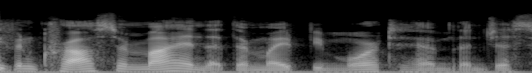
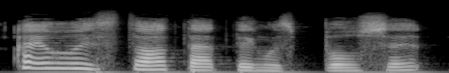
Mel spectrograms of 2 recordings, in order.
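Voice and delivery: higher, louder gloating voice; triumphant; 10 semitones higher, 5 dB louder than usual. A narrator's reading. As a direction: crow a little victory. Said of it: "Rachel said with triumph".

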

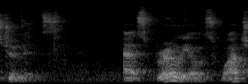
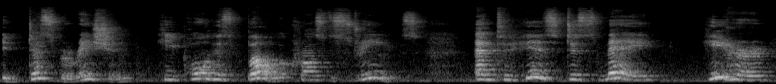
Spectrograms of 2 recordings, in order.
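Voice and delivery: high, loud, mounting urgency; desperate narration; 11 semitones higher, 10 dB louder than usual. A narrator's reading. Narrator as Berlioz tries his bow, loud desperate build. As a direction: drive the climax forward at full voice.

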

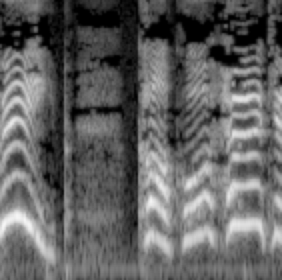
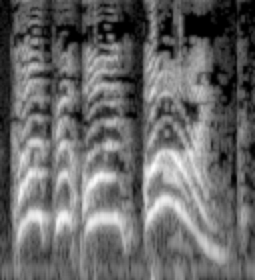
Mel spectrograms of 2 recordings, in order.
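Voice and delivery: high rooster crow turning into oinks; shouted crow; 10 semitones higher, 4 dB louder than usual. A narrator's reading. Cockerel trying again to crow, shouted. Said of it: "So he tried again".

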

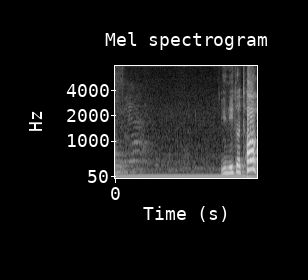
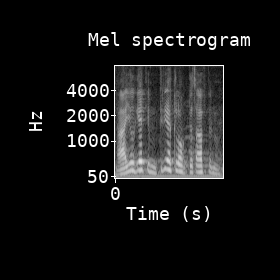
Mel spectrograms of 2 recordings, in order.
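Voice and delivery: usual speaking voice

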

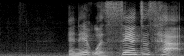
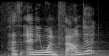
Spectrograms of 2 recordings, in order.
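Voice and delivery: ordinary delivery, nothing marked

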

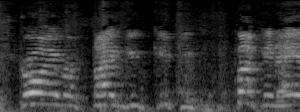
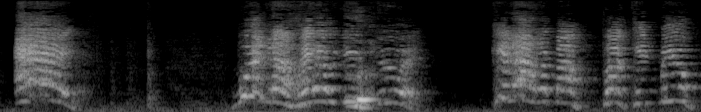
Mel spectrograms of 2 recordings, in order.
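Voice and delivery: higher, indignant scolding; angry yell; 5 semitones higher than usual. Real, not acted. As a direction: yell at the grandson to back off. Grandma catches grandson drinking her milk.

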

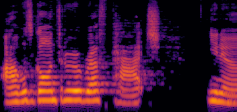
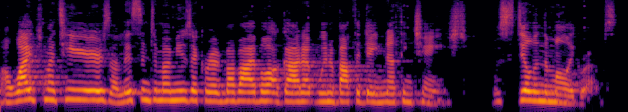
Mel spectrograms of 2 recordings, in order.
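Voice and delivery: ordinary talk, nothing marked

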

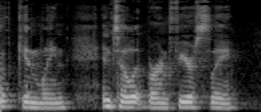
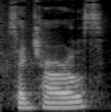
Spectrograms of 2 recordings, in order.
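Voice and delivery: usual speaking voice

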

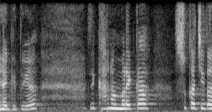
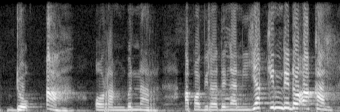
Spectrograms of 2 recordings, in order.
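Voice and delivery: preaching; 2 semitones higher, 7 dB louder than usual. Acted. Preacher quoting scripture to the church, building to loud shout. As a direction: rise to full preaching force on kuasanya.

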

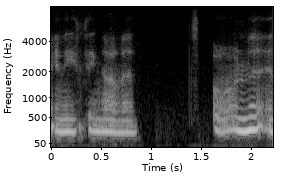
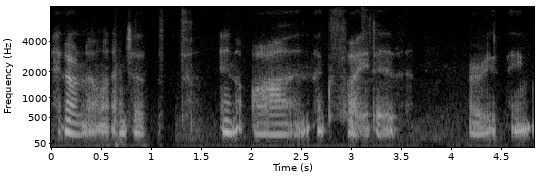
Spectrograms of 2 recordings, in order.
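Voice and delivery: hushed whisper so nobody wakes; whispering late at night; quiet at night. Real, not acted. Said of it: "I'm talking quiet because my roommates are asleep".

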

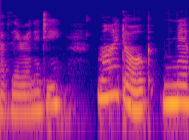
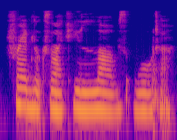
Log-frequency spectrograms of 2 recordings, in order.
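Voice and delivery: usual speaking voice

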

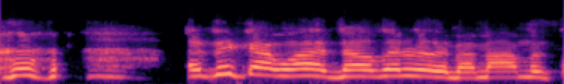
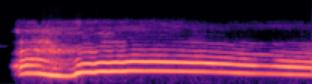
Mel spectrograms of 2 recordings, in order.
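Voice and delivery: laughing; 11 semitones higher, 5 dB louder than usual. Real, not acted. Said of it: "laugh after friend's singing".

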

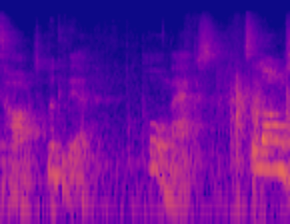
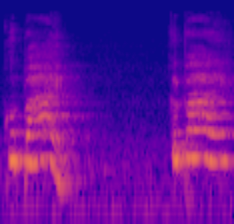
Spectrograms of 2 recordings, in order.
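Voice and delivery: little farewell calls; 12 semitones higher, slower than usual. Acted. Max waves to the wild things, little farewell calls. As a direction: call bye in a small high voice.

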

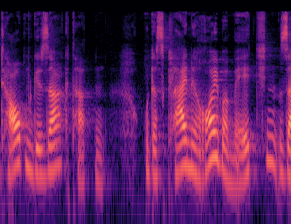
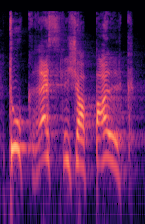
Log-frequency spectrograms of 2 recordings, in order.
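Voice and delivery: higher, louder scolding; cross scolding mother; 7 semitones higher, 4 dB louder than usual. A narrator's reading. Mother to the daughter who bit her ear, cross scolding. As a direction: scold the horrid brat.

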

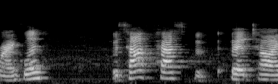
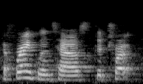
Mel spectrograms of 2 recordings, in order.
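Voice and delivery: ordinary delivery, nothing marked

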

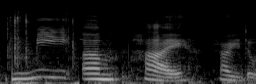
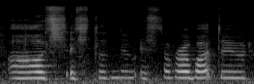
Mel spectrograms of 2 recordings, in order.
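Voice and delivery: ordinary talk, nothing marked

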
